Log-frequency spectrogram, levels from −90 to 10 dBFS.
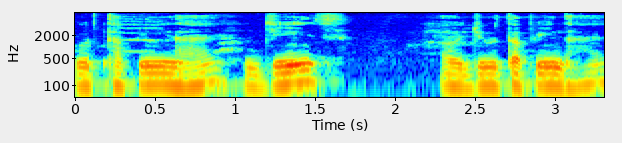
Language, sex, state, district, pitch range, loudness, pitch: Chhattisgarhi, male, Chhattisgarh, Raigarh, 100-110 Hz, -17 LUFS, 105 Hz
